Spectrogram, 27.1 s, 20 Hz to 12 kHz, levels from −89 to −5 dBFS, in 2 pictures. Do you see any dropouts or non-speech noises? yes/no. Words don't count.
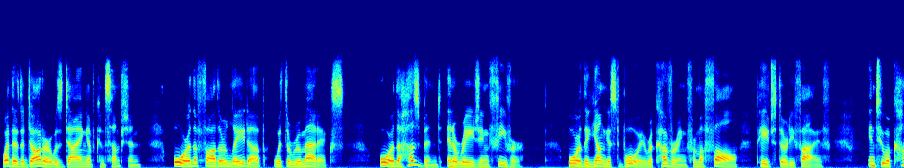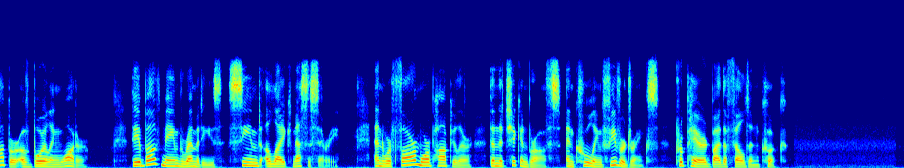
no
